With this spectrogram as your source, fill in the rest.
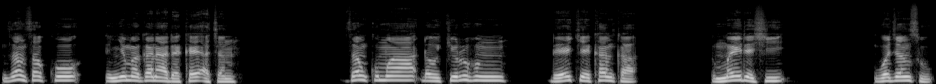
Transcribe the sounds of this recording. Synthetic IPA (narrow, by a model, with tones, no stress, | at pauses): zɐ˦˨nsɐ˦kʷːoː˦ | ʔɪ˨ɲji˦mɐ˨ɡɐ˦naː˨da˨ka˦jʔa˨t͡ʃɐ˦n | zɐ˦˨ŋkʷʊ˦ma˦ɗa˨wkʲi˦ɾʊ˦ɦʊ˨n | da˨jɐ˦kʲeː˨kɐ˦˨ŋka˨ʔ | ʔɪ˨mːa˦jda˨ʃi˦ | wɐ˦d͡ʒɛ˦nsu˨ʔ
